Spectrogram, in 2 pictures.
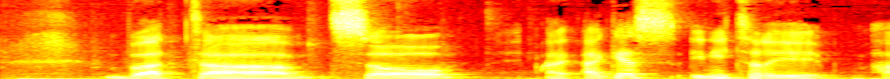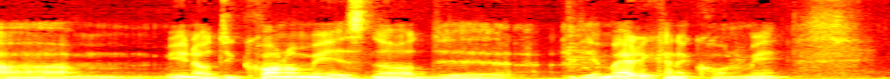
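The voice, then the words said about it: Thick Italian accent. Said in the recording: “I'm from Italy. You probably can tell from my very thick accent.”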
